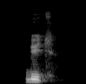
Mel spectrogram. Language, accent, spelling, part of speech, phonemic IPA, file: French, France, butte, noun, /byt/, LL-Q150 (fra)-butte.wav
- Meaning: 1. small hill, mound, hillock; knoll 2. heap 3. a mound of dirt upon which targets were placed to practice shooting 4. butt, target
